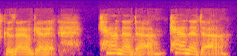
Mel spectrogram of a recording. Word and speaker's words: Canada: Canada, Canada, Canada is 3 syllables, right? First syllable stressed, Canada.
